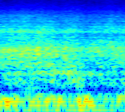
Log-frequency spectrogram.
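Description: Logawa business-class passenger train running, a loud continuous rumble and roar of wheels and carriage noise, steady throughout with no talk.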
